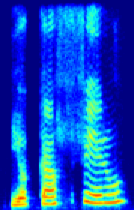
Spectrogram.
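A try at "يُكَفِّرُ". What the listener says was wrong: युकफ्फिरु जब आप बोलेंगी ना तो इसका मतलब है आपने वहां शद्दा लगा दिया, तो शद्दा तो इसमें है नहीं। कफरा का बनाना है ना आपने मुदारे, कफरा युकफिरु, युकफिरु।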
